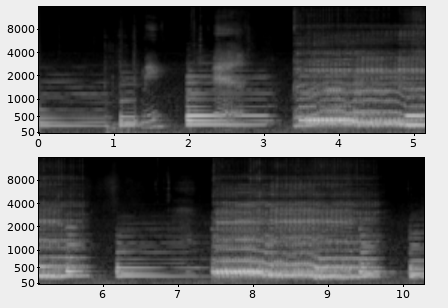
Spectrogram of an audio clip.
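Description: A vocal warm-up exercise: a piano plays a short group of notes, then a singer sings the arpeggio back, and the piano-then-voice turn comes round twice.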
